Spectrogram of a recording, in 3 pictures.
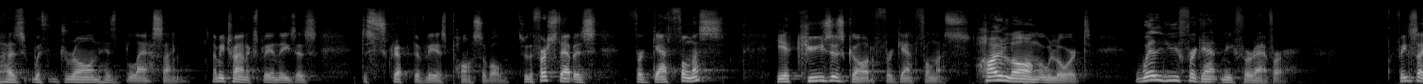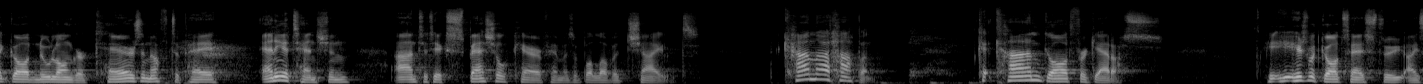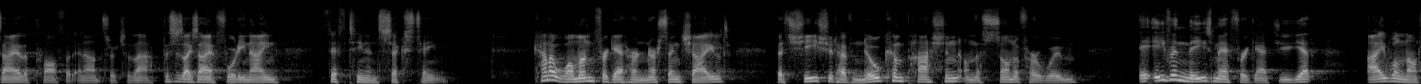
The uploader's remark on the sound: The recording of the Bible reading and sermon from our evening service on Sunday 17th September 2023. This is the recording of the Bible reading and sermon from our evening service.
